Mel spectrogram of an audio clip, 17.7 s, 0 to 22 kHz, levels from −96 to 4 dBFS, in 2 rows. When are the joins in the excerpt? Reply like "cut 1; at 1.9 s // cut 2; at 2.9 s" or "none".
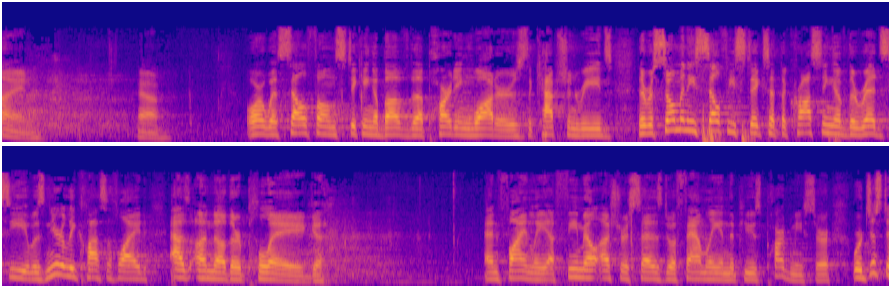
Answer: none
